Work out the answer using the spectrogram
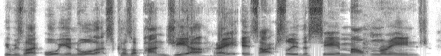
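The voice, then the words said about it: Good put-on Scottish accent. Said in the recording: “That's a really good Scottish accent”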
